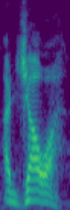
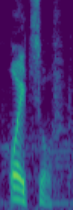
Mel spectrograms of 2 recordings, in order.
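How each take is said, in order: First: The name is read by English spelling rules. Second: The name is said with its Polish pronunciation. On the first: The speaker calls it wrong. "if you English and you try and pronounce it the way it looks" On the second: The speaker calls it right. "in Polish it's pronounced"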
